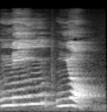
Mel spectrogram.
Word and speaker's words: niño: Now, anytime you have an ñe, it's going to be an N and a Y in this ñ.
